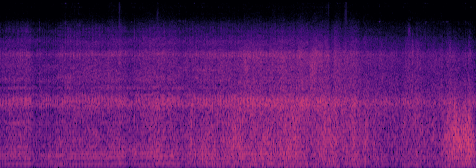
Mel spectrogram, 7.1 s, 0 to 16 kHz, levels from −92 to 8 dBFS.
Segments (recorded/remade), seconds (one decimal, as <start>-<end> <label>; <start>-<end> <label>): 0.0-7.1 recorded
